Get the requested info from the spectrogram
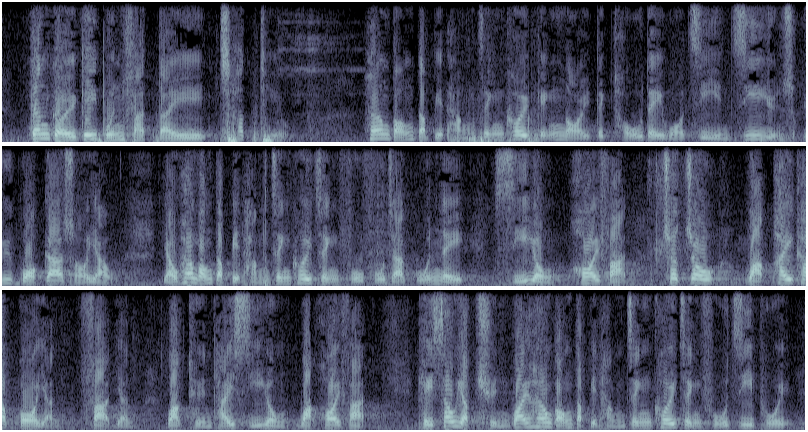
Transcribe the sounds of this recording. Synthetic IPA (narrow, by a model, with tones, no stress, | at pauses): kɐ˥nkɵ˧ɥke˥jpuː˨˥nfaː˧t̚t̪ɐ˨jt͡sʰɐ˥t̚t̪ʰḭː˨˩w | hœː˥ŋkɔː˨˥ŋt̪ɐ˨piː˨t̚hɐ˨˩ŋt͡sɪ˧ŋkʰɵ˥ɥkɪ˨˥ŋnɔː˨jt̪ɪ˥k̚t̪ʰo˨˥wt̪e˨jwɔ̰ː˨˩t͡siː˨˧jiː˨˩nt͡siː˥jy̰ː˨˩nsʊ˨k̚jyː˥kʷɔː˧kːaː˥sɔ̰ː˨˧˥jɐ̰˨˧w | jɐ˨˧wɦœː˥ŋkɔː˨˥ŋt̪ɐ˨p̚piː˨˩t̚hɐ˨˩ŋt͡sɪ˧ŋkʰɵ˥ɥt͡sɪ˧ŋfuː˨˥fuː˨t͡saː˨˧kːuː˨˥nne˨˧j | siː˨˥jʊ˨ŋhɔː˥jfa̰ː˧t̚t͡ʃʰɵ˥t̚t͡so˥wwaː˨˩k̚pʰɐ˥jkʰɐ˥p̚kɔː˧jɐ̰˨˩n | fa̰ː˧t̚jɐ̰˨˩n | waː˨˩k̚t̪ʰyː˨˩nt̪ʰɐ˨˥jsiː˨˥jʊ˨˩ŋwa̰ː˨k̚hɔː˥jfa̰ː˧t̚ | kʰe˨˩jsɐ˥wjɐ˨p̚t͡ʃʰyː˨˩nkʷɐ˥jɦœː˥ŋkɔː˨˥ŋt̪ɐ˨˩p̚piː˨t̚ɦɐ˨˩ŋt͡sɪ˧ŋkʰɵ˥ɥt͡sɪ˧ŋfuː˨˥t͡siː˥pʰuː˧j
